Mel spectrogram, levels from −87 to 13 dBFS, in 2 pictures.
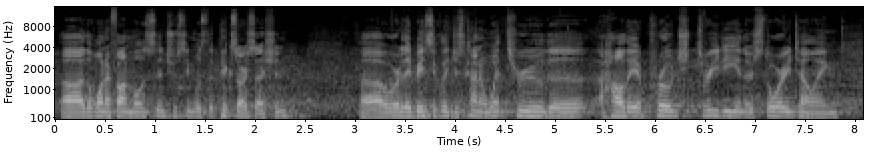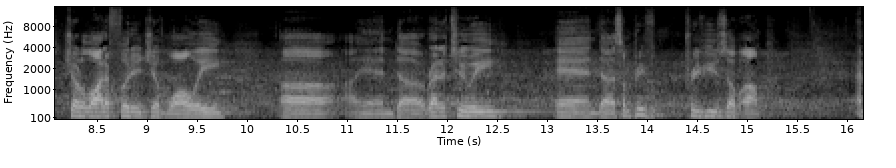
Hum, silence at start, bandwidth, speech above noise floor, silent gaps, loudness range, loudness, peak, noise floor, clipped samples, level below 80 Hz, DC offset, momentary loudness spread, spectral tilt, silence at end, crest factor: none; 0 s; 15.5 kHz; 20 dB; none; 3 LU; -27 LUFS; -6 dBFS; -47 dBFS; under 0.1%; -70 dBFS; under 0.1%; 15 LU; -5 dB/octave; 0 s; 20 dB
